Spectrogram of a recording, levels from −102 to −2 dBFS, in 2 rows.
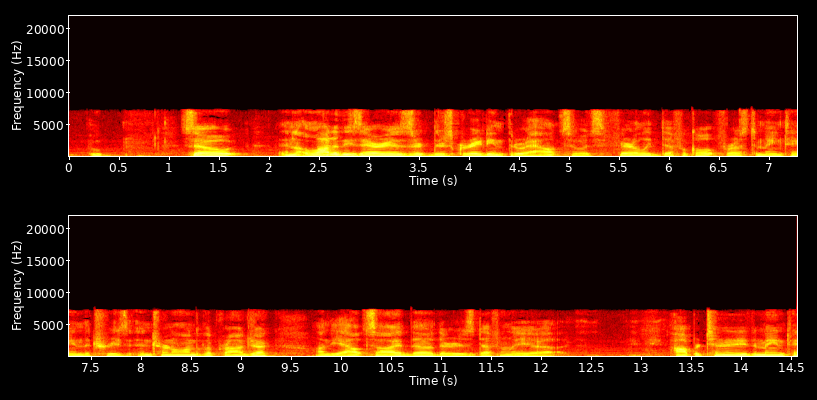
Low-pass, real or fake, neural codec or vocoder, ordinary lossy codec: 7.2 kHz; real; none; AAC, 32 kbps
